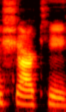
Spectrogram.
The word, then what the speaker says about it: Sharqi: Hi, Sisters in Sharqi. Sharqi is an Arabic word.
